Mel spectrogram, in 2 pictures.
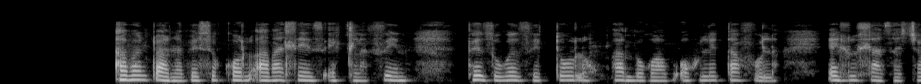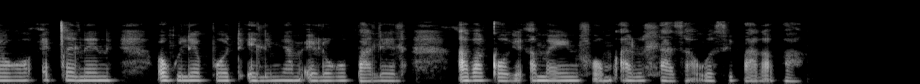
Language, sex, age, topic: North Ndebele, female, 25-35, education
